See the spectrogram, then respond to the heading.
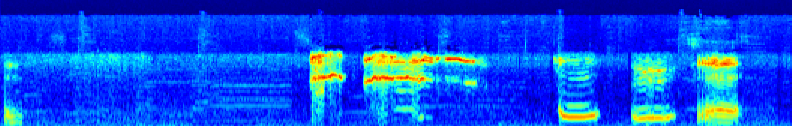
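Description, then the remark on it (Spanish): A person imitates a puppy yelping on request: a few high, whiny cries followed by three short, sharp yelps in quick succession, loud after a quiet start. “¿Puedes hacer el ruido del perrito otra vez?”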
